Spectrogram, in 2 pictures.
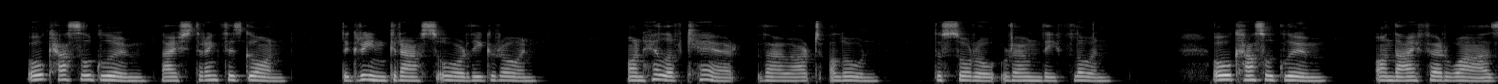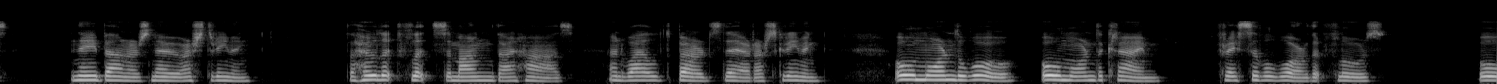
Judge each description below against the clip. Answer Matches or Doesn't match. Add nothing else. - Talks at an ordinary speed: Doesn't match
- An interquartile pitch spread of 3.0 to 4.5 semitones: Doesn't match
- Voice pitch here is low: Doesn't match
